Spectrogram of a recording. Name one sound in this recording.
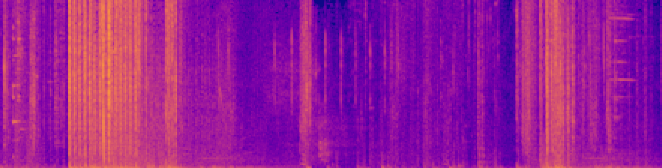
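Gunfire rattles in loud, rapid bursts.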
